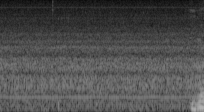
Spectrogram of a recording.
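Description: Steady background hiss with a faint constant hum, unchanging throughout, with no distinct event.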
